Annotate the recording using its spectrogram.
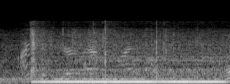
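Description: Loud, steady electrical buzz of a 110 kV power line arcing to ground through trees, starting about a third of a second in, with a few sharp crackles: a line-to-ground short-circuit fault.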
